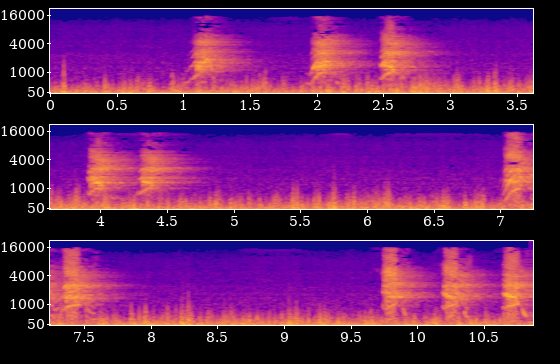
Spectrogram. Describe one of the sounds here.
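A small dog yips and howls in short high cries close by.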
